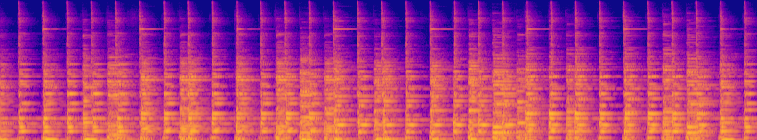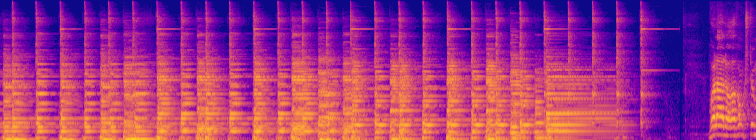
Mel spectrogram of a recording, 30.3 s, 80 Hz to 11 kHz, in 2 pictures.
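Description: Digital piano playing a D minor, G minor, B-flat major, A major chord progression with both hands, the left hand offset from the right, while the piano's metronome clicks steadily at 124 beats per minute. Near the end a final chord is held and dies away.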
